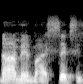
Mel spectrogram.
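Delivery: ordinary delivery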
